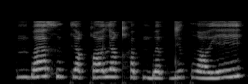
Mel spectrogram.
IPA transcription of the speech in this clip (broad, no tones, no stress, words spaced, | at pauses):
mbaxʉke qoleqʰʉpmbæp dʉpðˤe je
